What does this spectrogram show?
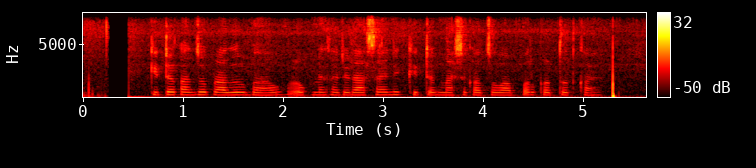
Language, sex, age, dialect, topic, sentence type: Marathi, female, 18-24, Southern Konkan, agriculture, question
